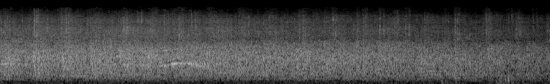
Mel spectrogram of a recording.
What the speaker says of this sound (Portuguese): Aplauda ao Senhor essa manhã.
